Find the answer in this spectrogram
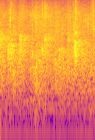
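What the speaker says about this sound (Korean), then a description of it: "다시 한 번 더 박수합니다." Congregation applauding during a Sunday church service in Auckland appointing officers and ministry workers, steady dense clapping throughout at a moderate, even level.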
